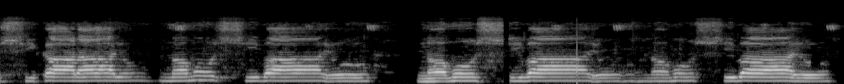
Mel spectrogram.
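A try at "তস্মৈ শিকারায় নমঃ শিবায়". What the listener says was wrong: হয়েছে, মানে সুরটা আরো ঠিক করতে হবে, মানে ভালো করে সুরগুলো ভালো করে অভ্যাস করতে হবে, বারবার শুনে বারবার অভ্যাস করতে হবে।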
